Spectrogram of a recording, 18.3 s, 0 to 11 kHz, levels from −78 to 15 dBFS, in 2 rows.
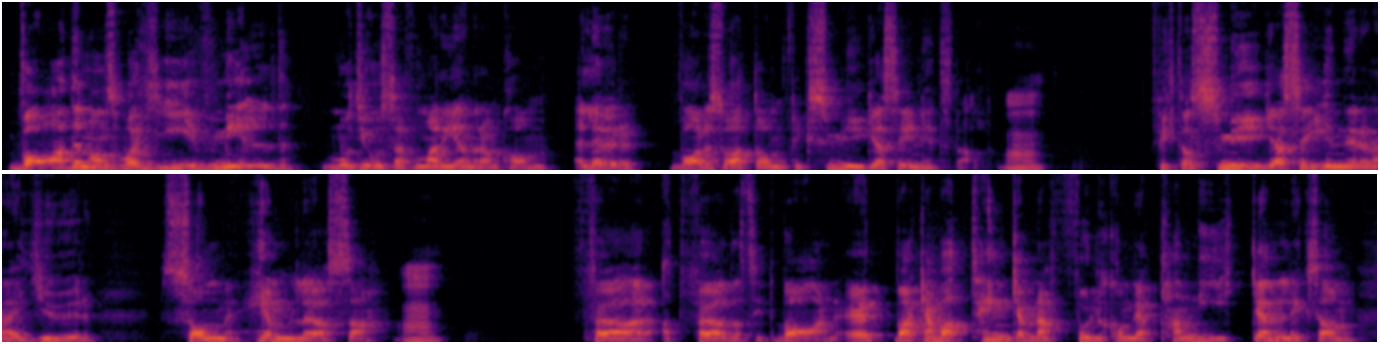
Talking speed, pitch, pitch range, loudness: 170 wpm, 165 Hz, 145-195 Hz, -27 LUFS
